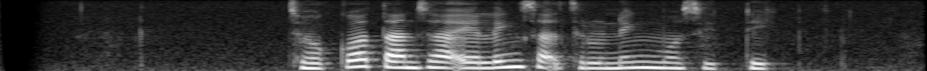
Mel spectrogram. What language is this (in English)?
Javanese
